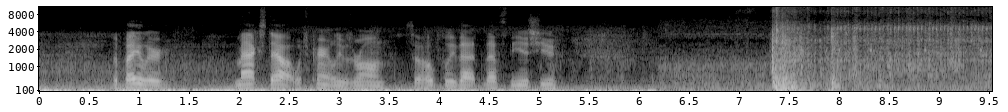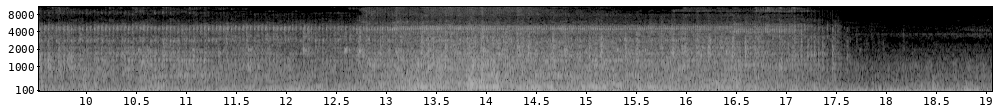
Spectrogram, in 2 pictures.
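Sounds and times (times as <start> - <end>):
tractor engine running: 6.2 - 19.0
thin high whine: 6.3 - 19.0
loud thump: 7.3 - 8.2.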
